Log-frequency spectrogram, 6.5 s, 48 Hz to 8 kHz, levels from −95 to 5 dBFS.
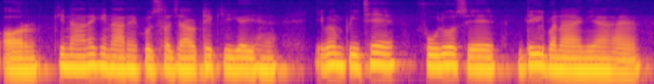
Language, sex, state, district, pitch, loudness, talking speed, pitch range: Hindi, male, Jharkhand, Garhwa, 130 Hz, -13 LUFS, 145 wpm, 125-145 Hz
